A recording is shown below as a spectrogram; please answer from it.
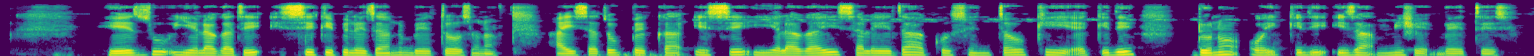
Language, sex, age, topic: Gamo, male, 25-35, government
